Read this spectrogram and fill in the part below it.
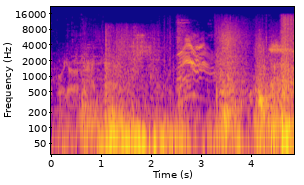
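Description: Blows and magic blasts crash and burst in a fight.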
